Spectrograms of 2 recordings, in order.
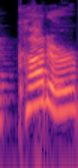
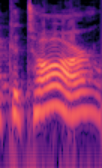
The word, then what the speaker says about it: Qatar: Arab world I know we're being played by cutter by Qatar however you want to pronounce it they are both a sponsor of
